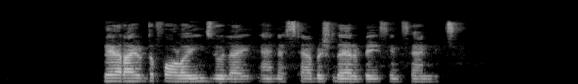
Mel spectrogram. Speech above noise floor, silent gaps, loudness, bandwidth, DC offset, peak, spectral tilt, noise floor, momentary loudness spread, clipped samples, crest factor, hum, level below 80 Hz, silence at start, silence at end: 56 dB; none; -22 LUFS; 8.4 kHz; under 0.1%; -2 dBFS; -2.5 dB/octave; -78 dBFS; 10 LU; under 0.1%; 22 dB; none; -70 dBFS; 1.05 s; 1.2 s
